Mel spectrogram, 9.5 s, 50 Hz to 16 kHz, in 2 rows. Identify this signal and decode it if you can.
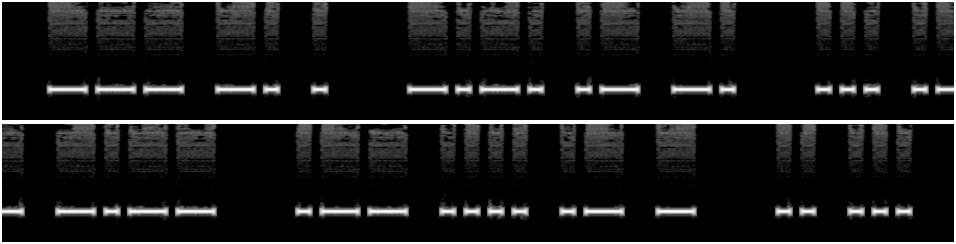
Morse code, heard as a keyed tone, about 20 wpm, 1000 Hz. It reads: ONE CAN SAY WHAT IS
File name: qotdfiles / 20wpm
